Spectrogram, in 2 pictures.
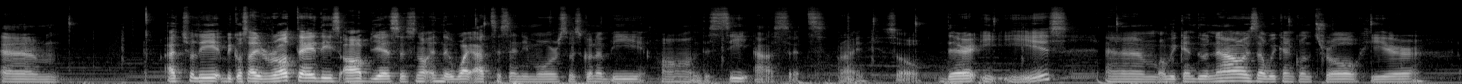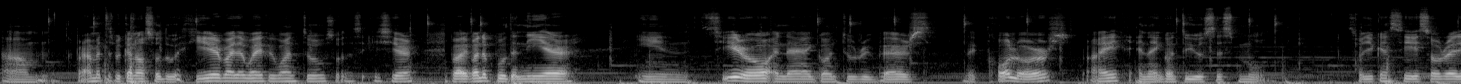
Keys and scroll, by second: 5.6 BackSpace, 5.7 0, 6.0 Return, 7.0 1, 7.2 Return, 20.1 0, 20.3 Return.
